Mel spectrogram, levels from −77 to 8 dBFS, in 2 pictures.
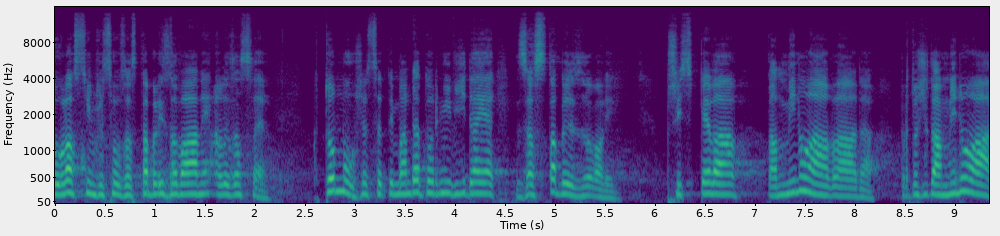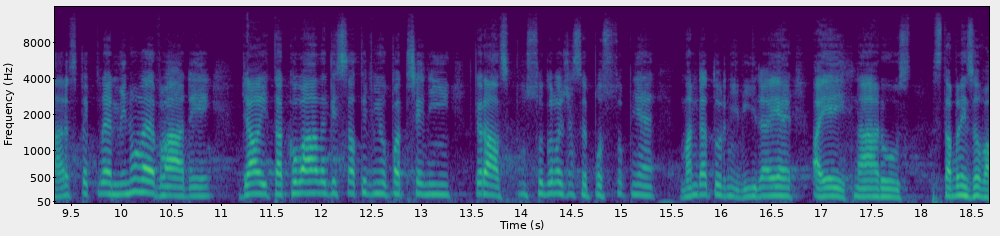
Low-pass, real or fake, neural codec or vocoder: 14.4 kHz; fake; codec, 44.1 kHz, 2.6 kbps, DAC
